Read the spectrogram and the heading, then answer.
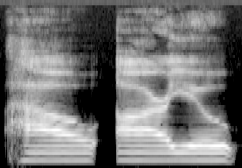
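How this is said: It is said flat and emotionless, like a robot. The speaker calls it wrong. "I'm a robot. I'm emotionless. ... Don't do that. ... Who speaks like that, man?"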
